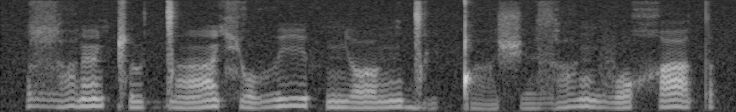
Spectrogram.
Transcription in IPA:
ɮa̤˧˥˧ɾɛ̃˧˥˧ ǁɯ˩ ɡ͡ǀãː˨˩˦ɕo˩ ðiː˧˥˧θɲʌː˨˩˦ŋɡ͡ǀi̤˩ ǃa̤˩ʃɛ̤˩z a̤˧˥˧ŋvo˨˩˦χa˧˥˧t

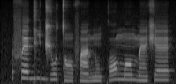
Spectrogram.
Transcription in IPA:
fɛ˦ɡi˦d͡ʒo˧ tɔ̃˨fã˨nũ˨ kɔ˨˦mɔ̃˧ mɛ̃˧ʃɛ˦

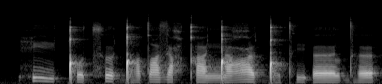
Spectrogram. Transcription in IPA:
hiːǃʰo t͡sʰɵɡ͡ǃɜ tˤɜzɛħqʰɜŋ͡ǃa ʕəɡ͡ǃo tʰiʔɜːldʱɜ

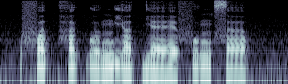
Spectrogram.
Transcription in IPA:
fɐ˧t̚hɐ˧k̚lʊ˨˥ŋ jɐ˨t̚jɛː˨˩ fʊ˧ŋ sɐ˨p̚

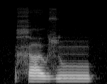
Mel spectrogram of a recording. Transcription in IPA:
xau̯ zũ

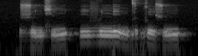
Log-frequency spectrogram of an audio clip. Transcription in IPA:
ʒɔ˩ɲɕʏ˧ɲ | i˥vʏ˥ɲ ɾi˩ndɯ˥ ɡli˩ʒu˧ɲ

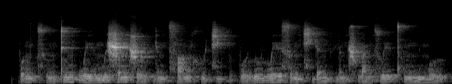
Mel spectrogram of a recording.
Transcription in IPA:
pɤ˧˥ŋt͡sʰʊ˨˩ŋt̪y˥n pwe˧˥ɪ̯ mi˥˩ʂɤ˥ŋʂo˨˩ʊ̯pjɛ˦n t͡sʰɑ˧˥ŋ xu˨˩ t͡ɕi˧˥ pu˥˩po˨˩ʊ̯ lu˥˩lwe˥ɪ̯ sɤ˧˥ŋt͡ɕʰjɛ˧˥npʰɥɛ˧n ʈ͡ʂʰwa˧˥nswe˥ɪ̯t̪ʰʊ˥˧ŋn̪y˥˧ mo˥˩ʊ̯

